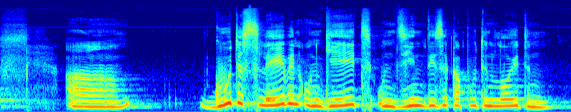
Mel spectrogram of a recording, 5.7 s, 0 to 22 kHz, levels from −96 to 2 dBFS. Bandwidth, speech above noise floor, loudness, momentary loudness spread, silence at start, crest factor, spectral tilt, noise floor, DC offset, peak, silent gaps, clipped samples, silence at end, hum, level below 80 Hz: 14 kHz; 38 dB; -23 LUFS; 10 LU; 0 s; 14 dB; -6 dB/octave; -61 dBFS; under 0.1%; -10 dBFS; none; under 0.1%; 0.2 s; none; -72 dBFS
